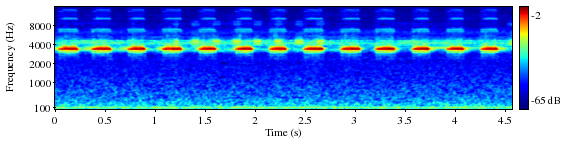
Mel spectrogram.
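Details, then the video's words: Grass insects on a deep autumn night in Changnyeong, Gyeongsangnam-do, South Korea: bright, high chirps pulse about three times a second in a steady rhythm, with a fainter shimmering layer of other insects above and a low steady hum beneath. "깊은밤 가을 풀벌레 소리"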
